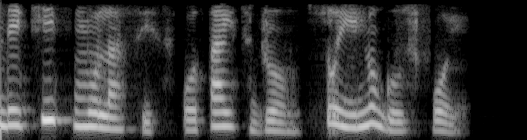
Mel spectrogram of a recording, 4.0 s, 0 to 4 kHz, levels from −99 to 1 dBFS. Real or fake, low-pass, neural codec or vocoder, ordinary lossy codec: fake; 3.6 kHz; codec, 16 kHz, 4 kbps, FunCodec, trained on Chinese and English, 50 frames a second; AAC, 24 kbps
